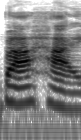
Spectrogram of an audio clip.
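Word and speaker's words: bahay: me b b bah you might notice that the spelling is a y at the end so it looks like bah but it's pronounced bah that ay combination is bah bah now you might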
